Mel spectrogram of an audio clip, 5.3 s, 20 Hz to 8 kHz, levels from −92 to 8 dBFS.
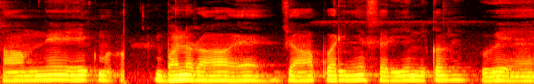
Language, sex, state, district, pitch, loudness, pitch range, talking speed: Hindi, male, Uttar Pradesh, Shamli, 115 Hz, -18 LUFS, 115-120 Hz, 135 wpm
